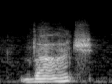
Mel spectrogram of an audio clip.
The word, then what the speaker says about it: Vach: initial V is pronounced as in English. Vach, speech, also the mystic personification of speech.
